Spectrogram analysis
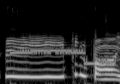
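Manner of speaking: high-pitched modem beeps; imitated dial-up modem. Faking internet connection for scammer, modem imitation. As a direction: mimic a dial-up connection in mouth noises. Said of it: "the dial-up sound, modem sound".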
